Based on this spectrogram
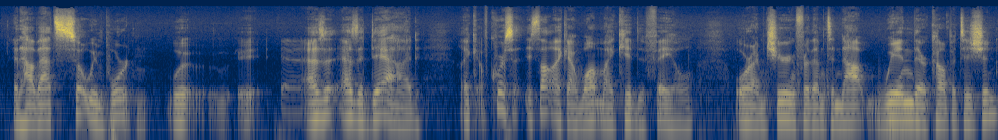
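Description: Heard on a very clean recording with a silent background, a man uses an unremarkable speaking voice, medium in pitch with ordinary pitch variation, at a moderate pace. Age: 40s. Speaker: podcast host. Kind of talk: casual interview.

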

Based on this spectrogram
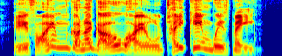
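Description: In a put-on character voice, a man speaks fairly slowly at a high pitch with very wide pitch swings and a fairly bright tone, recorded very cleanly against silence with a dry, close sound and no echo.

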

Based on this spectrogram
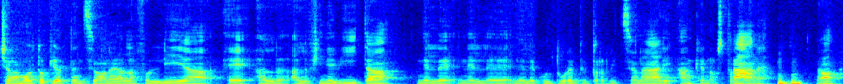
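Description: A man speaks at a medium pitch and a moderate pace with hardly any pauses. His voice is somewhat breathy, and his intonation is fairly even. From Italy, Turin. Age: 50s. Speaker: psychedelic research network co-founder. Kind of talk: interview. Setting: live stream. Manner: halting, many repetitions.

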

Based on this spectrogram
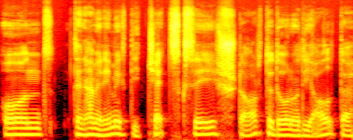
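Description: With a Lucerne accent, a man speaks at a fairly quick pace in a dark, mellow tone with fairly even intonation, the sound dry and close with no echo. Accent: Swiss German, Lucerne dialect. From Switzerland, Lucerne area (Seetal). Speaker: media manager, former journalist. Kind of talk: casual chat.

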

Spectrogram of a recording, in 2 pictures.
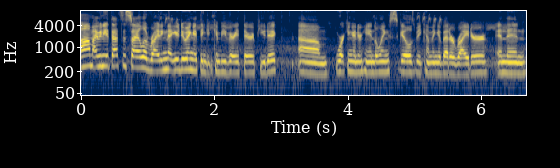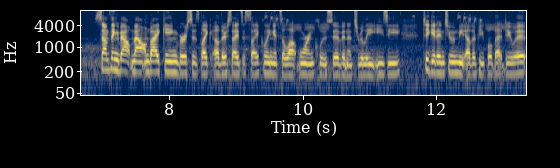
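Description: A woman with an American accent, medium in pitch, with ordinary pitch variation at a very fast pace. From California. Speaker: trail club organizer. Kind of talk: interview.

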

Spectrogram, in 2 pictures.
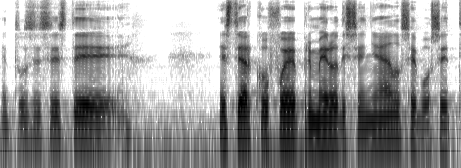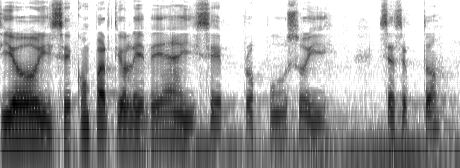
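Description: A normal speaking voice with ordinary pitch variation at a fairly slow pace. The recording is very clean, with a silent background. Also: man, medium pitch for a man. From Morelos, Mexico. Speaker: muralist. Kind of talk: interview.

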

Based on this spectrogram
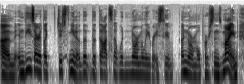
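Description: At a fairly quick pace, an unremarkable speaking voice comes through in a very clean recording with a silent background. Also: woman. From Mexican-American background. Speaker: actress. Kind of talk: interview. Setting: studio.

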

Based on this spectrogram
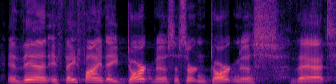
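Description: Speaking with an American accent, a man has a bright, sharp tone and lively intonation. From Texas. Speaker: pastor. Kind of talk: sermon. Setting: church sanctuary.

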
